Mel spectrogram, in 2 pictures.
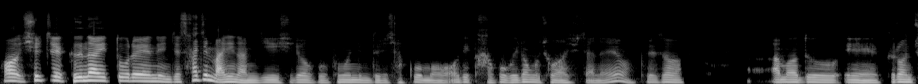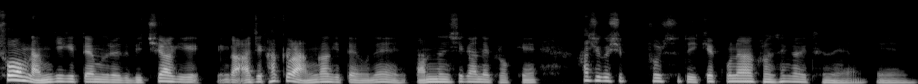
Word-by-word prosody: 아 170 -2 +6
실제 185 +5 +2
그 155 - +2
나이 175 +1 +8
또래는 155 -5 +4
이제 120 0 -1
사진 200 - +3
많이 120 - +4
남기시려고 100 -1 -2
부모님들이 100 -2 -2
자꾸 95 +4 -6
뭐 90 -3 -3
어디 105 +2 -3
가고 95 +3 -6
뭐 100 - 0
이런 110 +2 -1
거 105 - -2
좋아하시잖아요. 95 - -5
그래서 105 0 -3 0.9
아마도 105 -2 0
예 95 -3 +1
그런 115 -1 +1
추억 195 - +7
남기기 125 +4 +1
때문에라도 110 -5 0
미취학이 110 +2 0 0.2
그니까 105 +2 -2
아직 120 +5 -2
학교를 160 +1 +3
안 95 +3 +1
가기 120 -2 -1
때문에 100 -1 -3
'남는 120 +4 +1
시간에 120 -1 -2
그렇게 100 0 -6 0.4
하시고 180 -2 -2
싶을 150 -1 -6
수도 140 -3 -8
있겠구나.' 135 +4 0
그런 120 -2 -2
생각이 125 -1 -3
드네요. 85 -3 -6 0.2
예. 90 0 -7
110 Hz, 355 characters per minute, -23 LUFS, 100-135 Hz, 0.9 s, 나이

